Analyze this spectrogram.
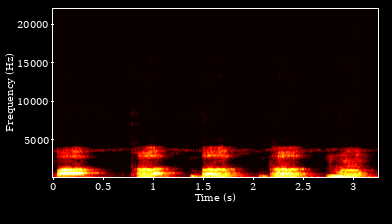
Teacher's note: जिसमें होठ मिल रहे हैं आपस में बोलते समय वो ओष हो गए जैसे बोल के देखिए प फ ब · होंठ आपके मिल रहे होंगे, बिना होंठों को मिलाए ये वर्णों का उच्चारण कर पाना असंभव है। प फ ब भ म, ये ओष्ठ हैं।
